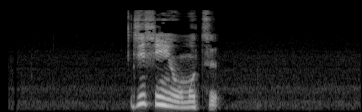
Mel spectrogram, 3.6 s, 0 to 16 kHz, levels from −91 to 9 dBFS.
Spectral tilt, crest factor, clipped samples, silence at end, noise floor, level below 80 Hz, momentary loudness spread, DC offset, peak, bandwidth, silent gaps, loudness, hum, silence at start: -4 dB/octave; 20 dB; under 0.1%; 1.45 s; -65 dBFS; -80 dBFS; 14 LU; under 0.1%; -8 dBFS; 11.5 kHz; none; -24 LUFS; none; 1.3 s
